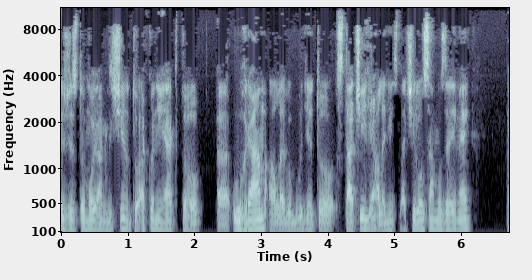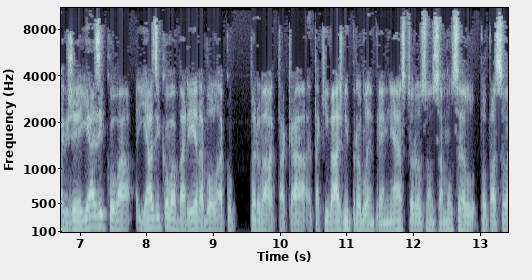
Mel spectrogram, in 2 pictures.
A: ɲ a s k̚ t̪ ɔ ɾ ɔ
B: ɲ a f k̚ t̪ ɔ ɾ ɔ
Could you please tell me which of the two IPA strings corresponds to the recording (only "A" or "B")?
A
